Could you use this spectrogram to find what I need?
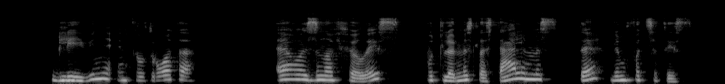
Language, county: Lithuanian, Vilnius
